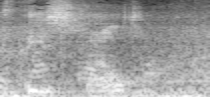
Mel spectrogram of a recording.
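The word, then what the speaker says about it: Thiesfeldt: am Jeremy thel and if you see my name in writing and wonder how do you pronounce that name just think of seat belt my my wife teaches little kids and that's how she helps the kids remember how to pronounce her name so Jeremy thel and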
